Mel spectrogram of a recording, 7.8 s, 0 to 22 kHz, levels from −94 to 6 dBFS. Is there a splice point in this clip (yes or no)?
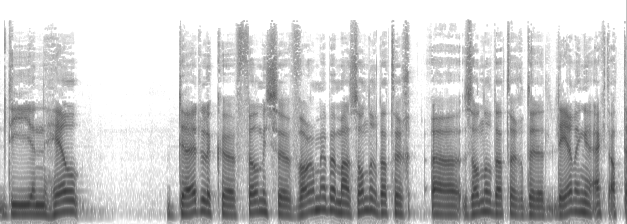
no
